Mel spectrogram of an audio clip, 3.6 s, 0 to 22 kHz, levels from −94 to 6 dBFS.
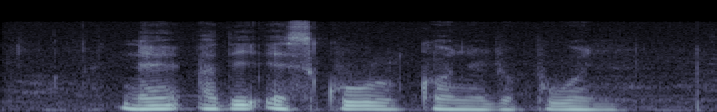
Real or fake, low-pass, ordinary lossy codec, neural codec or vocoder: real; 9.9 kHz; none; none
